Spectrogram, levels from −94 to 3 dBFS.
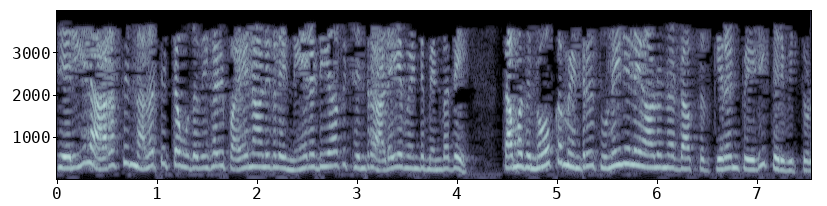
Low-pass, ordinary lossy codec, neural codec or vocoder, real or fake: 3.6 kHz; MP3, 16 kbps; none; real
